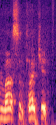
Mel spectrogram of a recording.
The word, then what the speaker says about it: Mussentuchit: It's spelled mustn't touch it only. It's like cowboy spelling. M U S E N T U C H I T.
